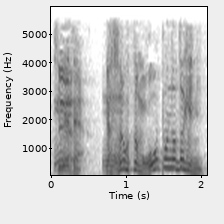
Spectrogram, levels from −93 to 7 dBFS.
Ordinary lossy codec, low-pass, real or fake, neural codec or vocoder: AAC, 32 kbps; 5.4 kHz; real; none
